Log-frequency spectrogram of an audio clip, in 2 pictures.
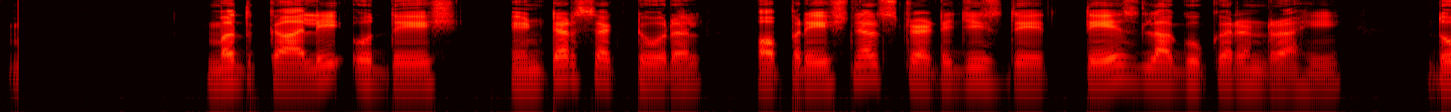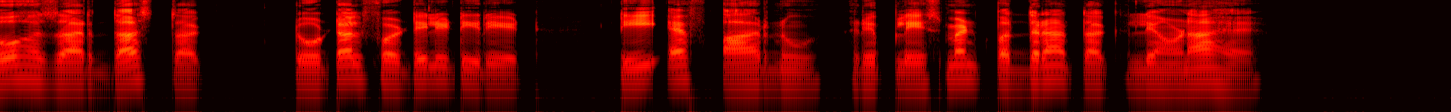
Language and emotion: Punjabi, neutral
